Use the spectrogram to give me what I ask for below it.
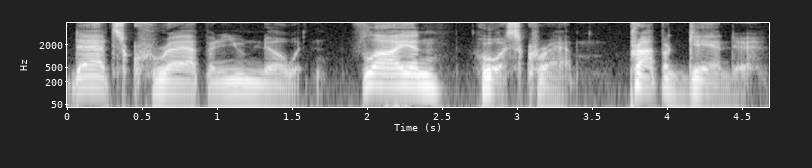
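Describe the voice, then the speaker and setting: A scornful know-it-all thug, as a male reader voices him, blunt and scoffing. He is pitched higher than the narrator and jumps around a lot, in a dry, close storybook reading. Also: big pitch swings, slow pace, sharp tone, no echo, heavily acted.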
